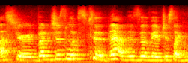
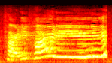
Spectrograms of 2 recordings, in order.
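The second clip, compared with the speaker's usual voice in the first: excited cheer; 9 semitones higher, 4 dB louder, slower than usual. Real, not acted. Cheering the couple's kiss.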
